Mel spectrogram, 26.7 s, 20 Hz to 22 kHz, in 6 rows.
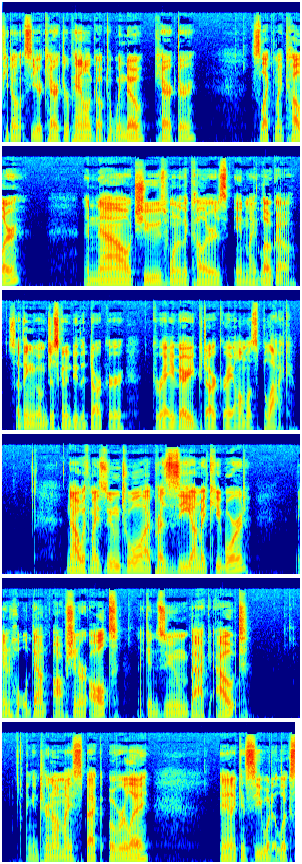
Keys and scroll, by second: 13.6 alt+z, 26.0 alt+z.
